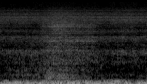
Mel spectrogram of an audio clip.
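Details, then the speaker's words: Old air compressor refitted with new parts: continuous airy hiss over a low rumble as pressurised air leaks; tank pressure fell from over 200 to just under 150 PSI. "I'm going just do this up as tight as it can go and then hopefully that'll stop the um the leak cuz you can hear the L leaking"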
